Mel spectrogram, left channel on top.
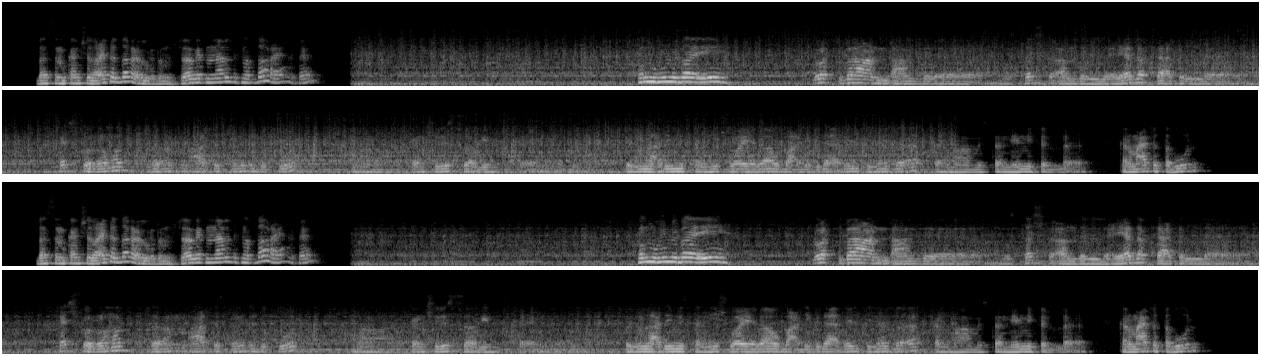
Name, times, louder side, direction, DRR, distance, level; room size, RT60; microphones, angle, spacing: voice 1, 0.3-3.1 6.4-7.3 8.1-12.6 13.1-15.6 16.1-18.4 18.8-23.4 23.7-24.5, right 1 dB, 15° right, 0.4 m, -27 dB
sound 1, 3.5-22.1, left 2 dB, 65° left, 0.5 m, -37 dB
2.7 x 2.1 x 2.5 m
head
